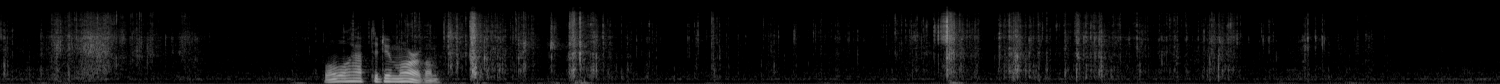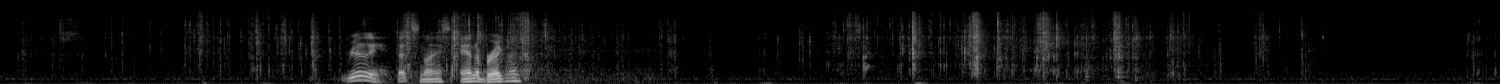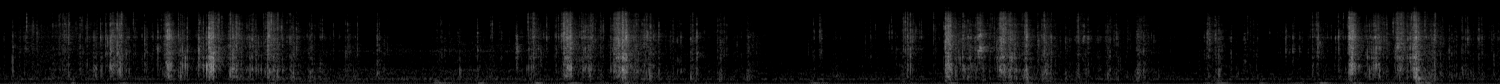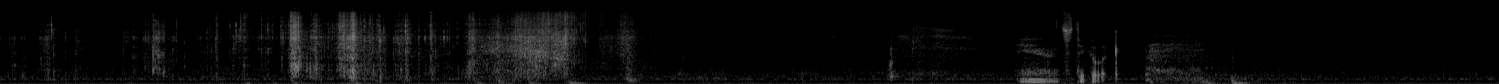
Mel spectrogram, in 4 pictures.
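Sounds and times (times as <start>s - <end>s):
cards being flicked and shuffled: 34.4s - 45.0s.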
